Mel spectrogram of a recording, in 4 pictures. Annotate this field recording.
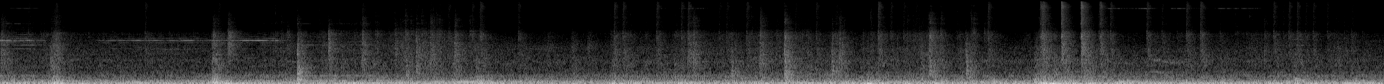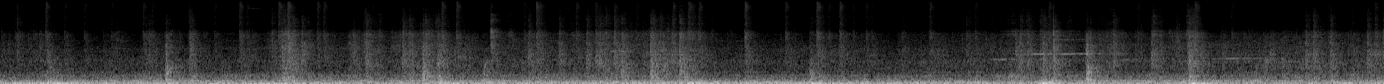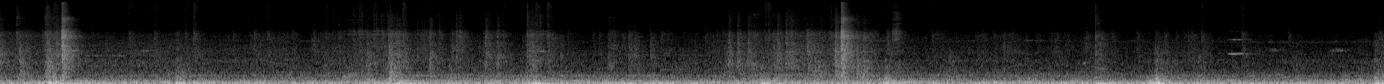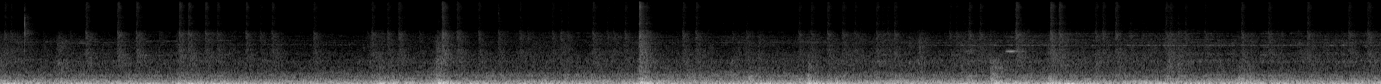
ride in one of the many elevators of Valparaiso, at Artilleria.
